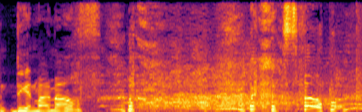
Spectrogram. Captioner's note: laughter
